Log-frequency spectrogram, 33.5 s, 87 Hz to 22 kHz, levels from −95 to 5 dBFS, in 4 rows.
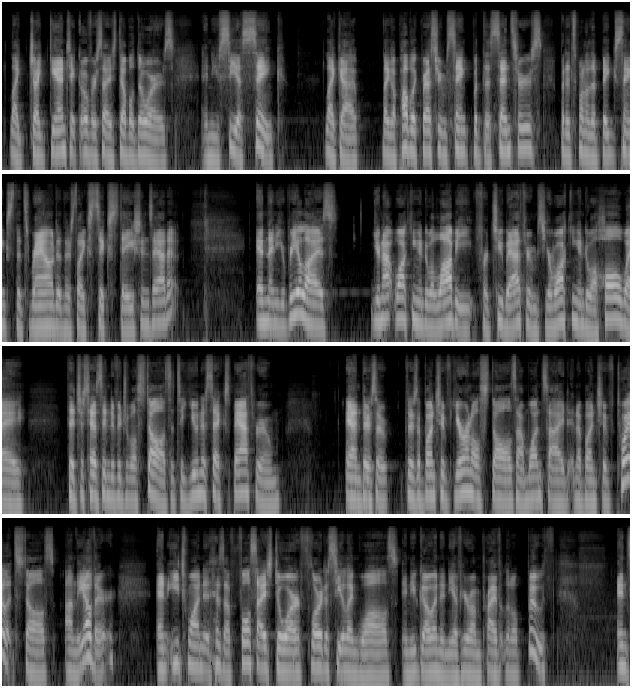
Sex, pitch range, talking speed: male, 140-160 Hz, 190 wpm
